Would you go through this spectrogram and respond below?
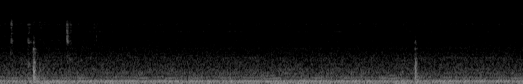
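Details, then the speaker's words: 1999 Jeep XJ at full operating temperature, idling in drive in four-wheel drive with the foot on the brake: a lumpy, wavering idle with the tach bouncing and the vehicle shaking; the misfire was solved by replacing the ignition coil. "I get some vibration the engine missing sounds like a little surge and I drop a surgeon I drop makes the vehicle shake"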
